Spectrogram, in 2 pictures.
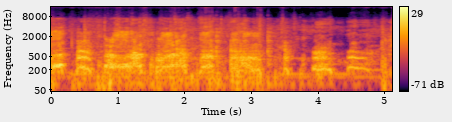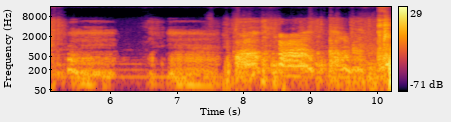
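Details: A female dog plays with a big toy duck and makes odd, broken growling and whining noises in bursts that her owner has never heard before, with a man talking over it.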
